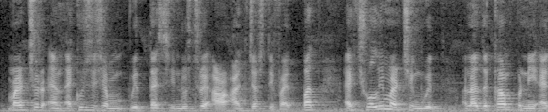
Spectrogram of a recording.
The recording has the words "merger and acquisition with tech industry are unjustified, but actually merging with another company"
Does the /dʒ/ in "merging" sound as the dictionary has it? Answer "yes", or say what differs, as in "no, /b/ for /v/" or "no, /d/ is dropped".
no, /tʃ/ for /dʒ/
